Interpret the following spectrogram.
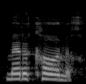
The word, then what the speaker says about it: Meiriceánach: To answer yes to this question, you say Iss Mer-ih-cawn-okh me. Iss Mer-ih-cawn-okh me. Or, the short version is Shah. Iss Eh. Commonly pronounced Shah.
